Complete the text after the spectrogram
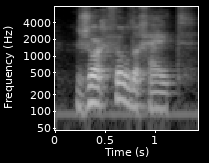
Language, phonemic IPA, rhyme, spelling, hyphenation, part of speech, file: Dutch, /ˌzɔrxˈfʏl.dəx.ɦɛi̯t/, -ʏldəxɦɛi̯t, zorgvuldigheid, zorg‧vul‧dig‧heid, noun, Nl-zorgvuldigheid.ogg
- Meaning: care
